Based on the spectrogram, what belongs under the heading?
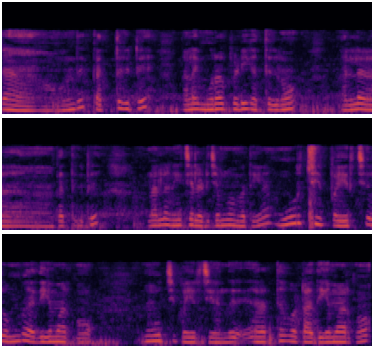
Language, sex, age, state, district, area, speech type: Tamil, male, 18-30, Tamil Nadu, Tiruchirappalli, rural, spontaneous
